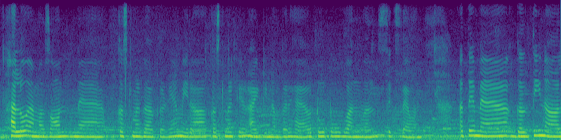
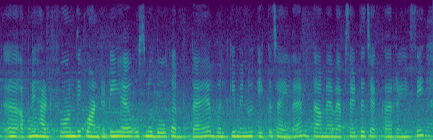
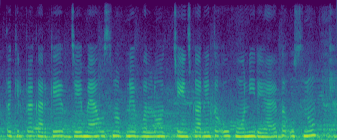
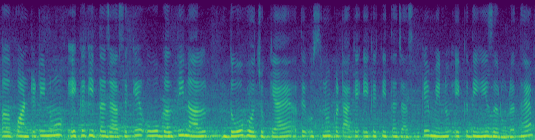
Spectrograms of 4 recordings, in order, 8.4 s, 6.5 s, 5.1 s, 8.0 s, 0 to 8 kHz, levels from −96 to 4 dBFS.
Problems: constant background noise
